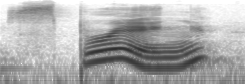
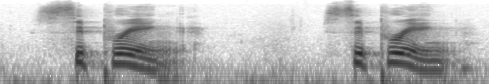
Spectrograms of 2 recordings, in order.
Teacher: they might add an e sound between the s and the p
